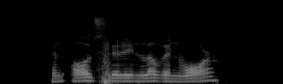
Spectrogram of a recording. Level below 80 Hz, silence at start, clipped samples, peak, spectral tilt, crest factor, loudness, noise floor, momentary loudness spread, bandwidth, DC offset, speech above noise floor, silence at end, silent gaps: -66 dBFS; 0.5 s; under 0.1%; -24 dBFS; -6.5 dB/octave; 18 dB; -40 LUFS; -81 dBFS; 11 LU; 11.5 kHz; under 0.1%; 42 dB; 0.65 s; none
